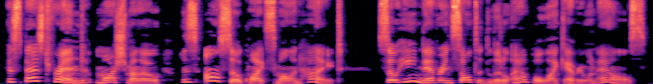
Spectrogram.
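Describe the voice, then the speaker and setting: Higher-pitched, creaky-voiced woman narrator. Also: very animated, measured pace, a little mellow. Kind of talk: scripted narration of a fan theory.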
